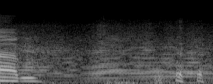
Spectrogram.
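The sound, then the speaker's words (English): Propeller airplane noise at an airfield in Oshkosh: a steady, harmonic engine drone, louder at the start, with a few brief surging pulses near the end. “Airplane noises. This is Oshkosh.”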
